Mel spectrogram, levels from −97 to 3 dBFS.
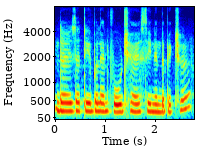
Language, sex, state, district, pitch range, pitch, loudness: English, female, Assam, Kamrup Metropolitan, 205-230 Hz, 220 Hz, -14 LUFS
